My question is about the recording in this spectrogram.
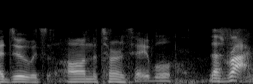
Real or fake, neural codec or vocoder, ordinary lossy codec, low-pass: fake; codec, 16 kHz, 2 kbps, X-Codec, WavLM features, trained on Multilingual LibriSpeech; AAC, 32 kbps; 5.4 kHz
